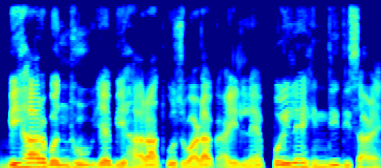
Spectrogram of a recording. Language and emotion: Goan Konkani, neutral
